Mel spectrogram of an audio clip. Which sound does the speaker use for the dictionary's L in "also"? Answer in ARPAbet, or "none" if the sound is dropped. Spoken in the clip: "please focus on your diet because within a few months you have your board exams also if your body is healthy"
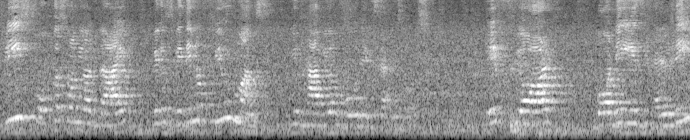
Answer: none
